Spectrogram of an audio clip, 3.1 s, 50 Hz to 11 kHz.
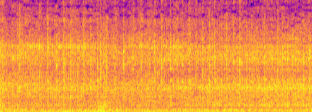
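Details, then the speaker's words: Husqvarna 346XP chainsaw idles high and fast with a steady two-stroke buzz that never settles, and the chain won't stop turning. Air leak at the cylinder base gasket is suspected, possibly with a second problem. "the customer complaint is that it won't idle right so you can see here that the idle is high and the chain won't stop turning"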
